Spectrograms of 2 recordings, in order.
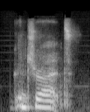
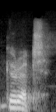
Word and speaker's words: Gujarat: Identifies as a first-generation South Asian American woman with roots in, am I saying this right, Gujarat, India? – Gujarat. – Yep. Gujarat. Okay, you'll have to, you know, help me be more pronunciation specific.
